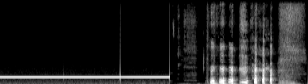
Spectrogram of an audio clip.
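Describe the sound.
A long, steady censor bleep covering the speaker's stated location, a pure mid-pitched tone holding for over three seconds, cuts off abruptly and is followed by a person talking.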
